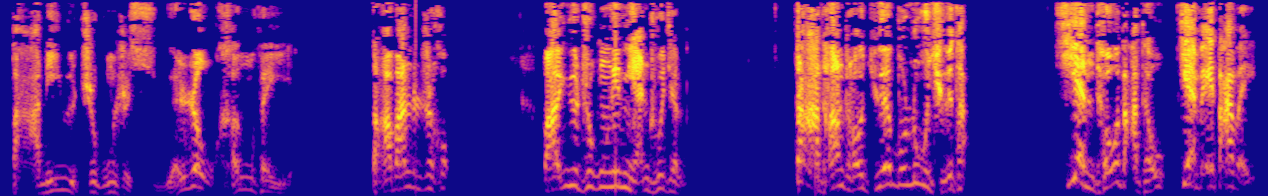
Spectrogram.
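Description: A man performing a traditional story, lively and dramatic with colloquial asides. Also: high-pitched, slightly rough, no echo. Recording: dull lo-fi recording.

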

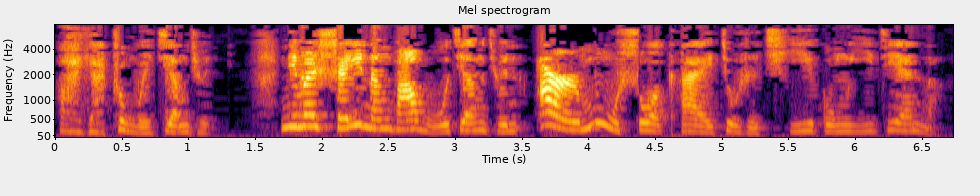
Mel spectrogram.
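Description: A woman putting on a mild, conciliatory young prince in a storytelling piece, soft and measured, slow, with a bright but slightly husky tone. he soothes the angry men around him, and the recording is dull and lo-fi. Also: mid-range voice, very animated, heavily acted. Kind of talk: traditional storytelling.

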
